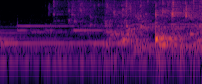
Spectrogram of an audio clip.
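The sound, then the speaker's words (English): A steady stream of urine from a person sitting on a toilet splashes loudly into the toilet water, starting after a brief pause and continuing without a break, with a low hum underneath. “That's the sound of my pee.”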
